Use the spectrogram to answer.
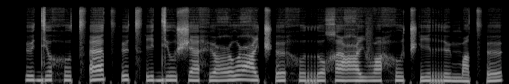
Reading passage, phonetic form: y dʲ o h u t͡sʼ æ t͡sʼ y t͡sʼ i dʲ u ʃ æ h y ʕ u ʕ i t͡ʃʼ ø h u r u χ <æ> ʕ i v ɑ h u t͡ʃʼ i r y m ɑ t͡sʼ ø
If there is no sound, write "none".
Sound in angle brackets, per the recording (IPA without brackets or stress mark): æ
